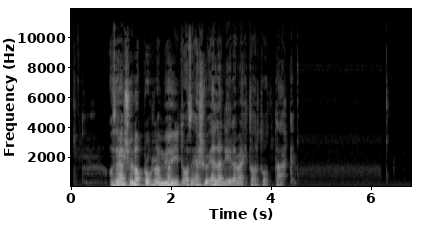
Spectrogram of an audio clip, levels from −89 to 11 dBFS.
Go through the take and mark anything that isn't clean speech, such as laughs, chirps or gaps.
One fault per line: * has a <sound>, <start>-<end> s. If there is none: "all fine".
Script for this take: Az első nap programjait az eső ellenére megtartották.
all fine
